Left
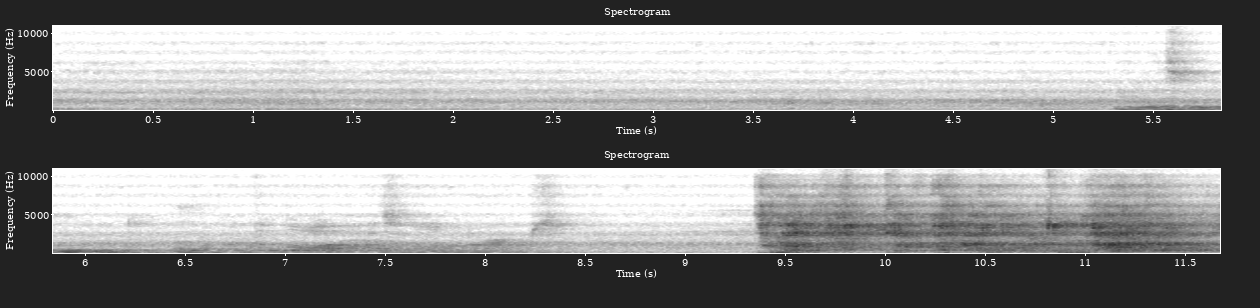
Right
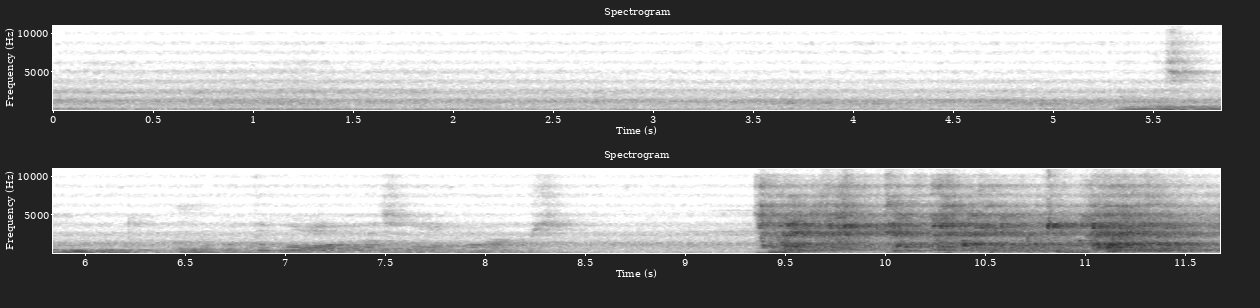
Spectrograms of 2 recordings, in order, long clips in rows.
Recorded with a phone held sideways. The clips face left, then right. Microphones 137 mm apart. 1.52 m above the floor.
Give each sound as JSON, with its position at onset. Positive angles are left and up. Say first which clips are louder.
{"t": 5.3, "sound": "a man speaking", "louder": "left 2 dB", "side_deg": 40, "distance_m": 3.5}
{"t": 6.7, "sound": "a woman speaking", "louder": "right 2 dB", "side_deg": -40, "distance_m": 1.5}
{"t": 9.3, "sound": "a splash", "louder": "right 1 dB", "side_deg": -65, "distance_m": 3.0}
